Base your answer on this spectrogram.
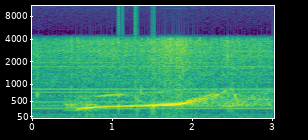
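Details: At 20:37 on 06/05/21, at the Gowrie dam waterhole on Djuma Game Reserve, Sabi Sand, South Africa, a side-striped jackal gives a single drawn-out, mournful call that slides slowly upward in pitch.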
